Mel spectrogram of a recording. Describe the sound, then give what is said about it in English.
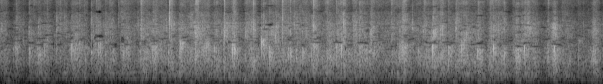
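A crowd applauds steadily for about six seconds, a dense wash of many hands clapping at an even, sustained loudness with no voices standing out, giving a round of applause for the speaker's husband. “Can you guys please give him a round of applause?”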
